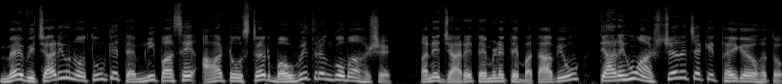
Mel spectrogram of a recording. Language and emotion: Gujarati, surprised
